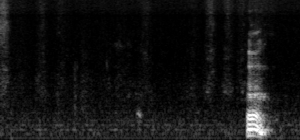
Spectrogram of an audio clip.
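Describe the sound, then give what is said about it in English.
Someone blows their nose once, a short, forceful, honking burst that comes near the end after a stretch of near-silence. “excuse me as I blow my nose.”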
